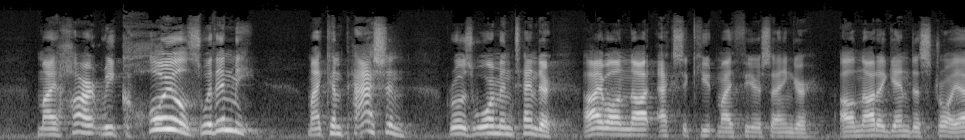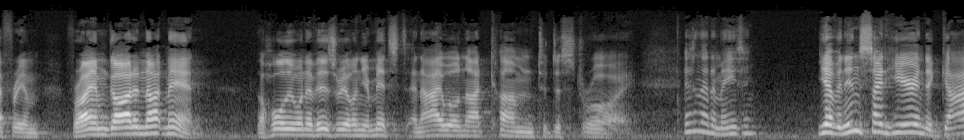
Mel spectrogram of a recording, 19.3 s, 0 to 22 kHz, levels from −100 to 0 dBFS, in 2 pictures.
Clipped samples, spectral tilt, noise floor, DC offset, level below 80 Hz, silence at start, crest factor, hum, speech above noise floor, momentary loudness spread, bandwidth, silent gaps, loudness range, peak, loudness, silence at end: under 0.1%; -3.5 dB/octave; -54 dBFS; under 0.1%; -60 dBFS; 0.4 s; 18 dB; none; 30 dB; 15 LU; 14.5 kHz; none; 9 LU; -6 dBFS; -24 LUFS; 0 s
